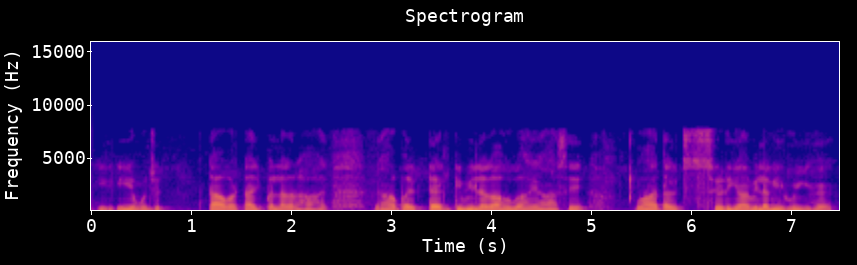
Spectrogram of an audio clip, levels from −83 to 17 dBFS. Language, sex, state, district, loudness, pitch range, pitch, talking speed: Hindi, male, Chhattisgarh, Rajnandgaon, -24 LUFS, 120-130 Hz, 125 Hz, 200 wpm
